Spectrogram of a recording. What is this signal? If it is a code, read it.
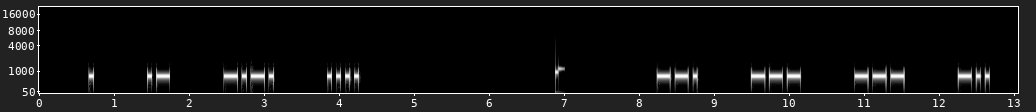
Morse code, heard as a keyed tone, about 20 wpm, spaced as for 9 wpm, 700 Hz. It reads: EACH GOOD
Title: 4x Character Spacing - Top 500 Words - 20wpm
